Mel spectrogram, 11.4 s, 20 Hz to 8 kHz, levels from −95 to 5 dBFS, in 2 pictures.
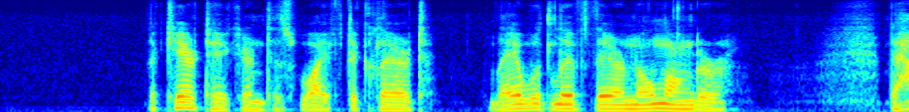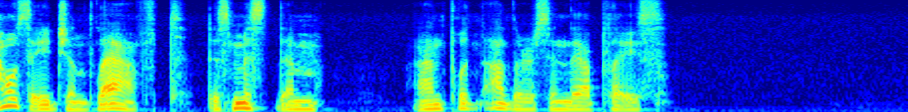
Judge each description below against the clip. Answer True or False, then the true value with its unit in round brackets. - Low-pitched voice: True (110 Hz)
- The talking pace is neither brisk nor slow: False (125 wpm)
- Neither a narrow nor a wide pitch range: True (3.1 semitones)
